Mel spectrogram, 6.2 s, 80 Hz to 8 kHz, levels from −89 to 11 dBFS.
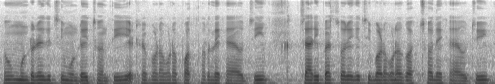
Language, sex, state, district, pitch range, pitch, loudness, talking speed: Odia, male, Odisha, Nuapada, 110-120 Hz, 115 Hz, -18 LUFS, 155 wpm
